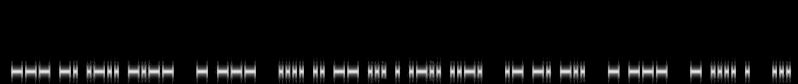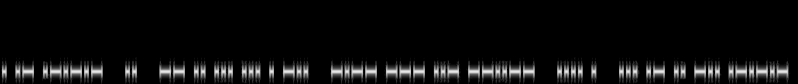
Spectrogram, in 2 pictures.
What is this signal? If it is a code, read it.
Morse code, heard as a keyed tone, about 34 wpm, 600 Hz. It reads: ONLY TO HIMSELF AND TO THE SEA. I MISSED YOU, HE SAID.
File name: the old man and the sea 2 35wpm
